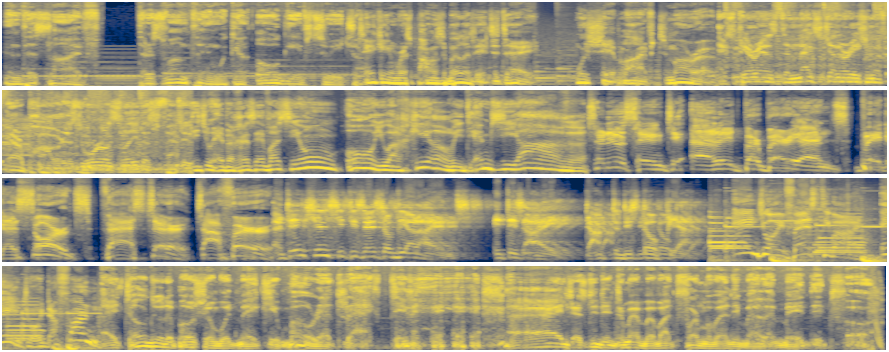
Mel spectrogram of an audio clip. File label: English commercial, Hungarian voice actor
